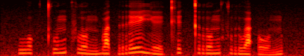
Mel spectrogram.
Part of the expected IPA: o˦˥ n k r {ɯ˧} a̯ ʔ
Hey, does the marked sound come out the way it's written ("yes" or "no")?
no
